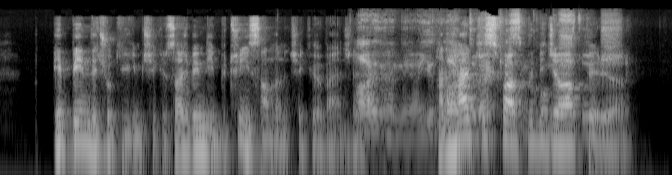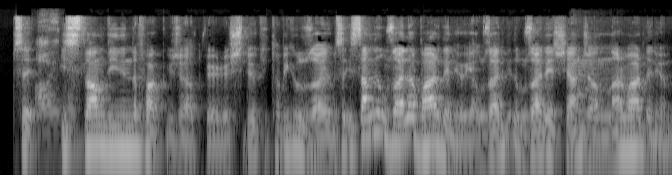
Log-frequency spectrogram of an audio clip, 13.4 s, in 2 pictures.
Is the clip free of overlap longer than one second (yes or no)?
no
